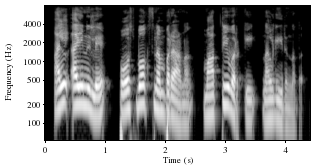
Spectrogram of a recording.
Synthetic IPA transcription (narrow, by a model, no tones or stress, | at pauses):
ɐlɐjnile̞ | po̞ːsboːksnɐmbɐɾaːɳɨ | maːt̪ːjuʋɐrkinɐlkijiɾunːɐ̰ðɨ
